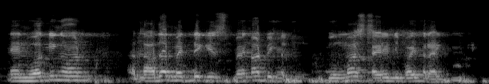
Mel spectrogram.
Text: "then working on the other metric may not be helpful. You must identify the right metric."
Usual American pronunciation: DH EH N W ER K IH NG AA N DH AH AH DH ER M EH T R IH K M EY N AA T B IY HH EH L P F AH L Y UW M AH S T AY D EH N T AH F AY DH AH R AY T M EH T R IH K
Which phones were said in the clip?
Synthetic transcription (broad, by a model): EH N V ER K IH NG AA N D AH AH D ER M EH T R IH K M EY N AA T B IY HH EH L F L Y UW M AH S T AY D EH N T AH F AY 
